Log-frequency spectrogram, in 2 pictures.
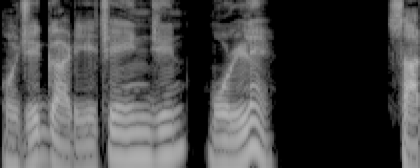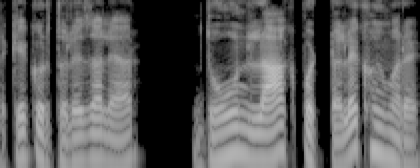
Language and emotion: Goan Konkani, sad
